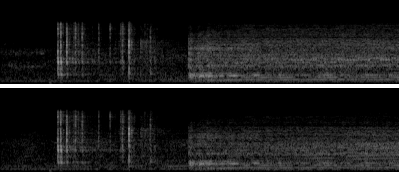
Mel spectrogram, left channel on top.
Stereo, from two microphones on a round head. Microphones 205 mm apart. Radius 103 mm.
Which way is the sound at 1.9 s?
30° left (ahead or behind).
